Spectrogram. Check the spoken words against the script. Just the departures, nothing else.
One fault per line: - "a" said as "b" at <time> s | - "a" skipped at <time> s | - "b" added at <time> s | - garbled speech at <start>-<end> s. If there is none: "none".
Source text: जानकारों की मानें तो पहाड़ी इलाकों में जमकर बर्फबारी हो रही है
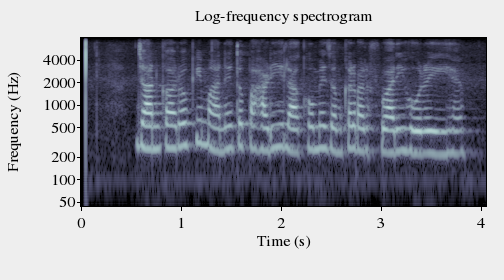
none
